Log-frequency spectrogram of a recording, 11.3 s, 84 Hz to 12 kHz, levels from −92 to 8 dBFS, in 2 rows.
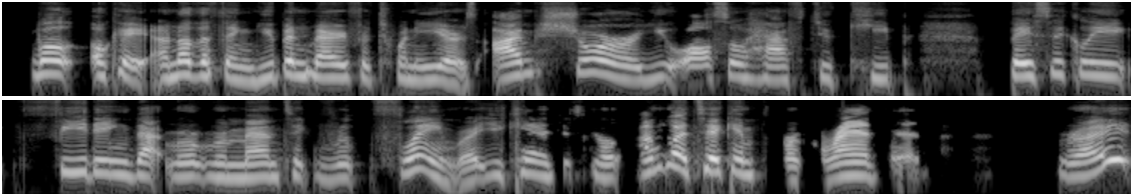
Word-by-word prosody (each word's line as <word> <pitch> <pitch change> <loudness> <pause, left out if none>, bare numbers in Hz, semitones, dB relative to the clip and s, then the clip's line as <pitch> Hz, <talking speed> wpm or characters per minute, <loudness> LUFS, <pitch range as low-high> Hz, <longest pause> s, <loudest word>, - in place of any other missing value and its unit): Well, 275 +1 +4
okay, - - +1
another 250 +1 +1
thing, 190 -2 -5
you've 230 +5 -7
been 265 -2 +3
married 225 -1 +2
for - - -7
20 200 -1 -8
years. 205 - -1
I'm 235 +6 +6
sure 280 -8 0
you 210 +3 -8
also 215 +3 -1
have 200 -2 -4
to 220 - -12
keep, 210 +2 -14 0.5
basically, 265 - 0
feeding 260 -4 -4
that 225 -2 +1
ro 215 +1 -4
romantic 210 +1 -3
r 195 +1 -9
flame, 280 - -1
right? 175 +3 -4
You 230 - -9
can't 240 -5 -4
just 220 +2 -18
go, 200 -1 -3
"I'm 275 - 0
gonna 360 - +6
take 275 -3 +6
him 250 -3 0
for 180 -1 -4
granted," 225 +7 +5 0.7
right? 235 - +4
225 Hz, 190 wpm, -23 LUFS, 210-265 Hz, 0.7 s, I'm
